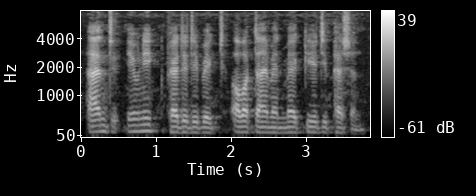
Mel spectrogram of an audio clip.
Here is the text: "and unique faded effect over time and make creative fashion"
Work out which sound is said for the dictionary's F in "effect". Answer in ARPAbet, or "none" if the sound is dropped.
P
